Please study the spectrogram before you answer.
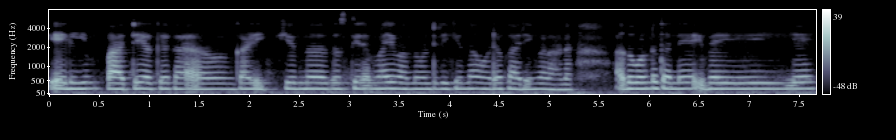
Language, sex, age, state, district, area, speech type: Malayalam, female, 18-30, Kerala, Kollam, rural, spontaneous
